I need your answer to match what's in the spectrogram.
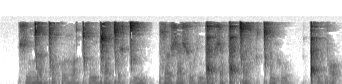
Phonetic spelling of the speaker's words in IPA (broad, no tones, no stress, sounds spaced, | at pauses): ʃ i ŋ͡ǀ œ ǀ o h u lː ɔ ǀʰ u n ǁ æ ǀ ɵ ʃ ǀ i | z œ ʃ æ ʃ u h i ŋ͡ǃ o ʃ æ ǃ ʉ ǀ æ z f ɵ ǀʰ œ n h u | ǃʰ ɵ f j ɔ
